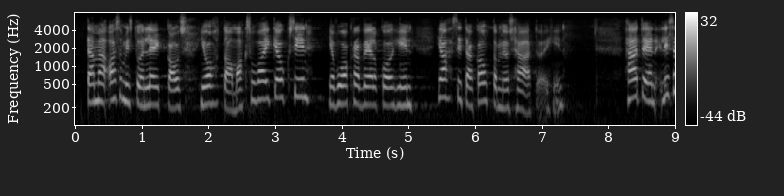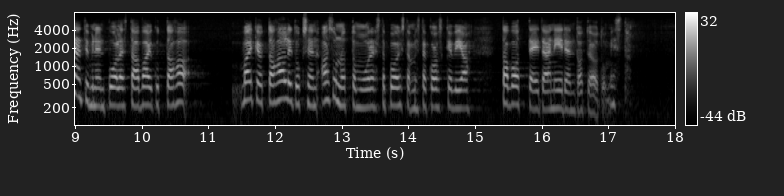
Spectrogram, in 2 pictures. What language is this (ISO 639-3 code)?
fin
